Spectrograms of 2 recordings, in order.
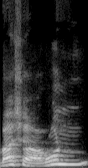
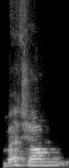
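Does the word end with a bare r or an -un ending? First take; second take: -un ending; bare r. First: The word ends with an -un ending. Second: The word ends on a bare r sound. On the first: The reading continues without stopping. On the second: The reader stops on this word.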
